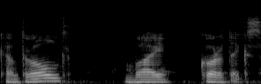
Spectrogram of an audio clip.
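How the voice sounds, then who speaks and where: Very slow, somewhat breathy speech with fairly even intonation on a very clean recording with a silent background. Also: man. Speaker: self-improvement vlogger. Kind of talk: unscripted monologue. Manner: robotic, deliberate.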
